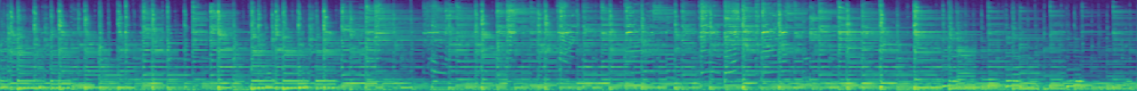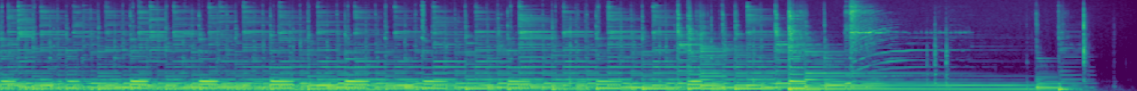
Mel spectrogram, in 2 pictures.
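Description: Acoustic guitar playing a blues instrumental outro, picked melody over steady repeated bass notes, with a few bent notes. It drops in level near the end, the last notes ring out and then cut off suddenly.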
